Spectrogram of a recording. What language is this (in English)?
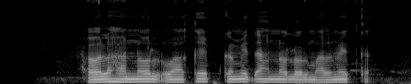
Somali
